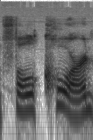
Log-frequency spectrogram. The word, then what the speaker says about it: Full Chord: And the band name Full Chord, like a full cord of firewood, not a chord like on an I instrument.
